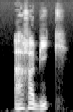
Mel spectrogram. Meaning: Arabian
- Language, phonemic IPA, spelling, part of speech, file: French, /a.ʁa.bik/, arabique, adjective, Fr-arabique.ogg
